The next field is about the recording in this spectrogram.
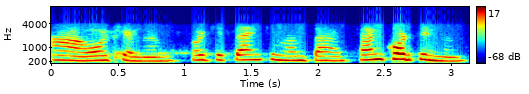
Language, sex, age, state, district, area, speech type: Kannada, female, 18-30, Karnataka, Bellary, urban, conversation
